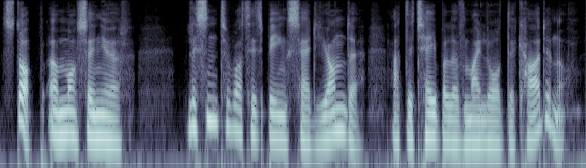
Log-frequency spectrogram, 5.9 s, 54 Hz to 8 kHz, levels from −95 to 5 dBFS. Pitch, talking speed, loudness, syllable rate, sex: 135 Hz, 175 wpm, -21 LUFS, 5.0 syllables/s, male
